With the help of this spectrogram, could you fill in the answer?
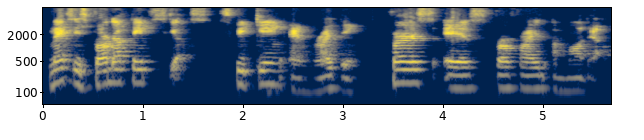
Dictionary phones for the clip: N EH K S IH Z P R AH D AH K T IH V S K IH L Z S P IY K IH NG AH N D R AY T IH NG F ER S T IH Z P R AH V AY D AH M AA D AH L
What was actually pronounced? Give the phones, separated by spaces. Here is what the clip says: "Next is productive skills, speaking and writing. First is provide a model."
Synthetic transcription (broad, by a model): N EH K S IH S P R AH D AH K T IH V S K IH L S S P IY K IH NG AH N R AY T IH NG F ER S T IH S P R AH F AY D AH M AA D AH L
